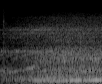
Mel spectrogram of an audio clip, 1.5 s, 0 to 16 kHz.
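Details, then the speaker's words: Kobalt 80V Max battery lawn mower, used 4 years without issues, started by pushing the button and pulling the handle: motor spins up fast, clean tone rising then holding steady, no rattles or grinding; normal start and run. "So in order to start it, push the button down, pull the handle back,"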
